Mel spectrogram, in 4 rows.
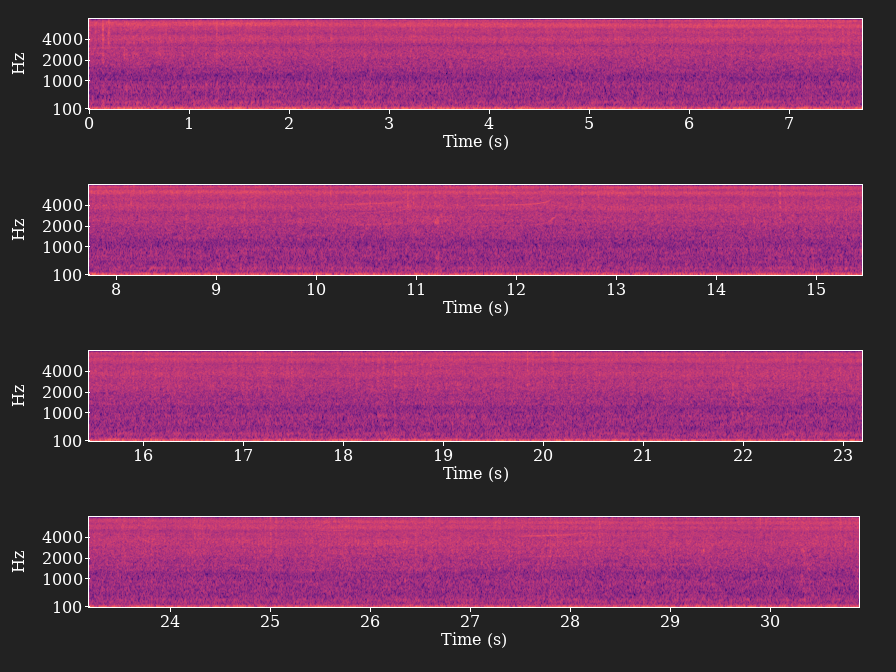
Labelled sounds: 10.3	10.8	killer whale, 4.1 to 4.5 kHz
27.5	28.1	killer whale, 4.0 to 4.5 kHz

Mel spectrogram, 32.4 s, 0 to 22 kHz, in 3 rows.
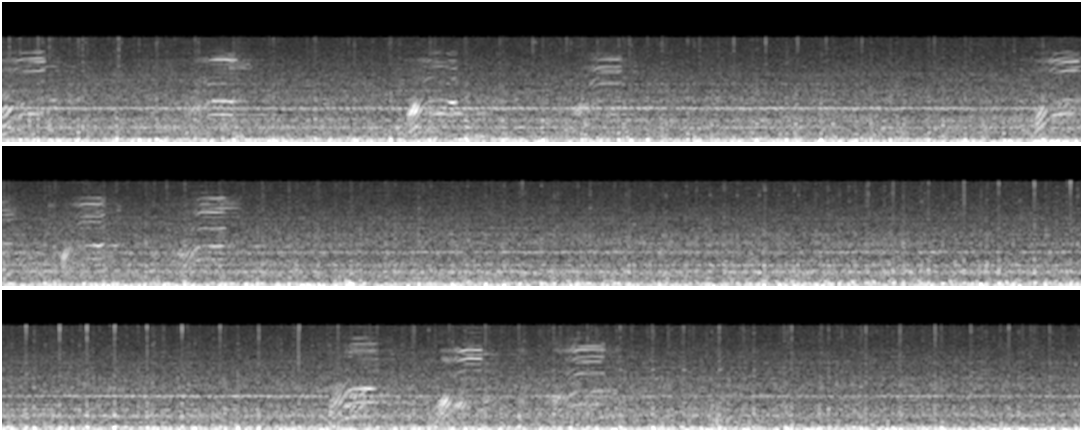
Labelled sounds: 1.9	2.5	killer whale, southern resident, 0.78 to 5.6 kHz
5.6	6.4	killer whale, southern resident, 0.83 to 7.8 kHz
10.2	11.0	killer whale, southern resident, 0.45 to 5.0 kHz
11.3	11.9	killer whale, southern resident, 0.77 to 4.9 kHz
12.5	13.2	killer whale, southern resident, 0.76 to 5.5 kHz
25.8	26.5	killer whale, southern resident, 0.59 to 7.9 kHz
27.0	27.7	killer whale, southern resident, 0.75 to 6.1 kHz

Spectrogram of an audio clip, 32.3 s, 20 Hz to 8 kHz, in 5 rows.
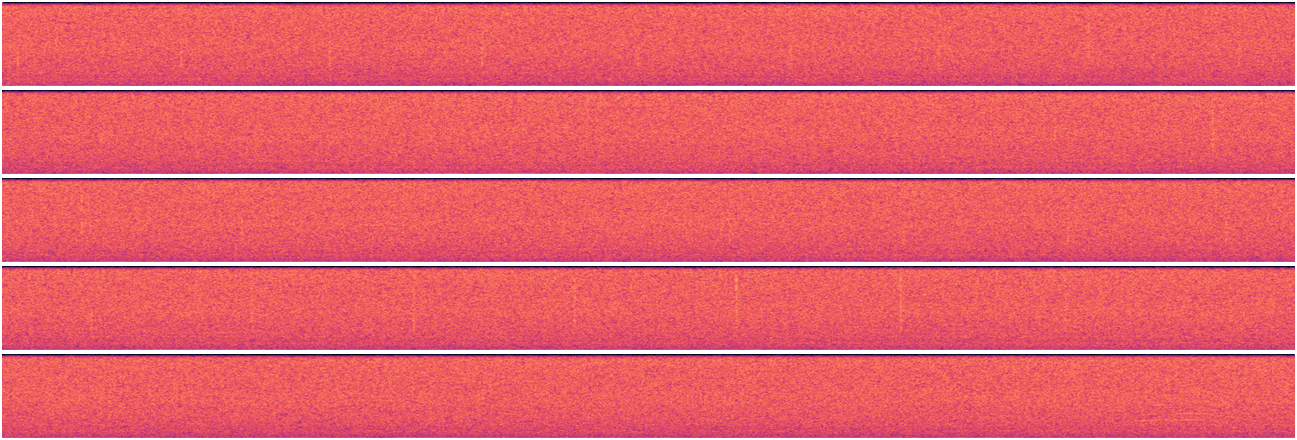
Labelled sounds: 31.5	31.9	humpback whale, 1.6 to 1.8 kHz

